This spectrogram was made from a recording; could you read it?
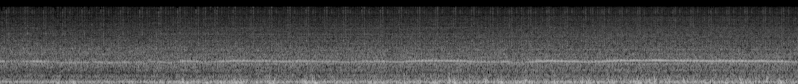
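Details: Petrol engine at idle: steady high whistle wavering slightly in pitch; power steering pulley wobbling; confirmed worn alternator bearings despite spinning fine by hand.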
